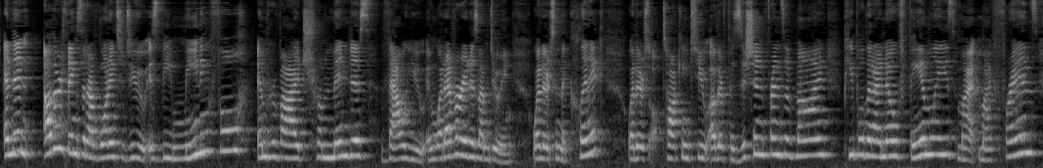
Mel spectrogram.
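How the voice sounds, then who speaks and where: Bright, high-voiced woman livestreaming. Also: normal speed, few pauses, echoey room. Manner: chatty, upbeat, greets viewers, laughs often. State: warm and a bit out of breath. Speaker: physician hosting a livestream. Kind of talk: casual livestream talk. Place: hot home office. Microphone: phone or webcam livestream.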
